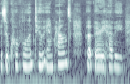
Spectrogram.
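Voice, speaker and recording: Somewhat breathy and fairly high-pitched, a woman speaks in a monotone, flat intonation with a dark, mellow tone. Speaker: custodian and vlogger. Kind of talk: casual vlog narration.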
